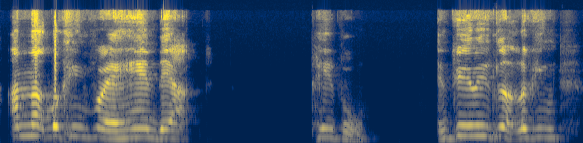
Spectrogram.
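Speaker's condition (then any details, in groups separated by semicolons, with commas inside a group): Spastic cerebral palsy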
